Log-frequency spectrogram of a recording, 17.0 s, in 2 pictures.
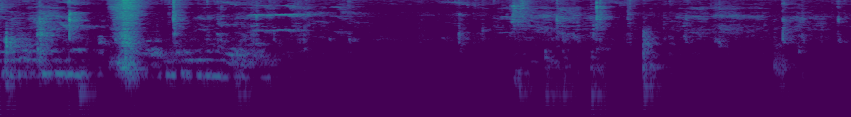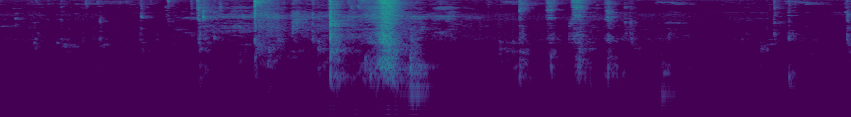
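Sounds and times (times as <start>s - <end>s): chewing and lip smacks: 4.4s - 12.2s, 13.4s - 15.1s, 16.2s - 17.0s.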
